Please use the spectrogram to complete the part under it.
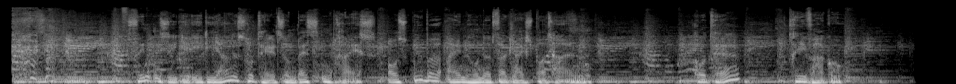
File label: tv national; trivago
